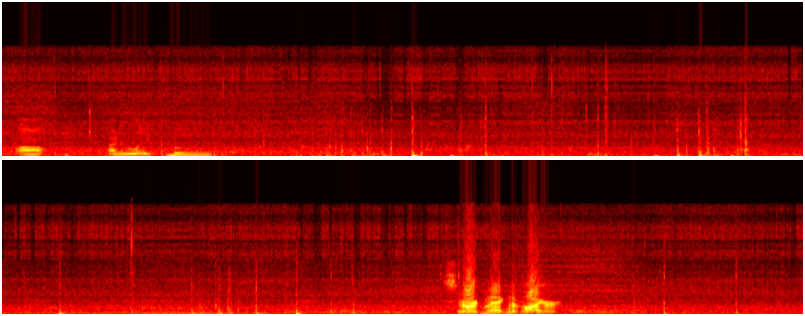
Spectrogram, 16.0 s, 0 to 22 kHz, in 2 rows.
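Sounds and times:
steady low hum: 0.0s - 16.0s
keyboard key presses: 2.9s - 7.5s, 8.2s - 11.7s.

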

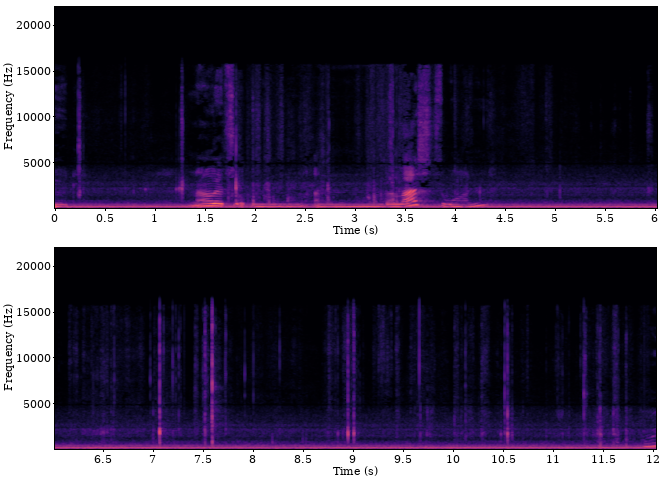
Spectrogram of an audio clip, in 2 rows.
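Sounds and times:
steady low hum: 0.0s - 12.0s
paper crackling: 5.9s - 12.0s.

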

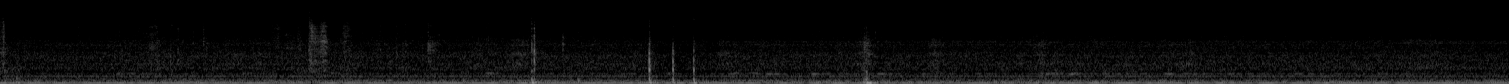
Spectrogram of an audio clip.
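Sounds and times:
soft rustle: 0.0s - 6.3s
faint hum: 0.0s - 15.0s.

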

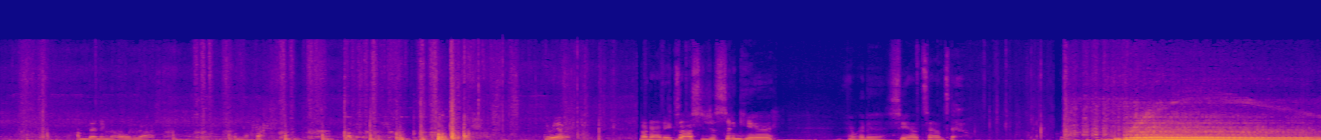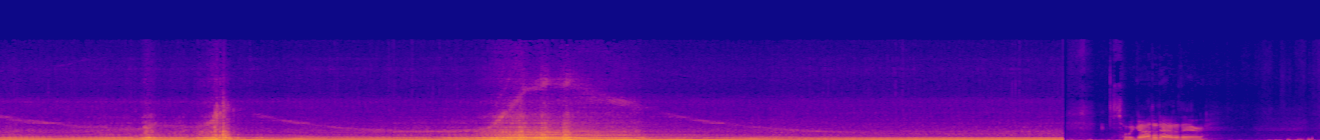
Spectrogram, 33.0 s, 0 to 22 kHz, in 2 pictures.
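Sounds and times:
car engine cranking and idling: 13.3s - 29.8s
engine revving: 13.3s - 29.8s.

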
